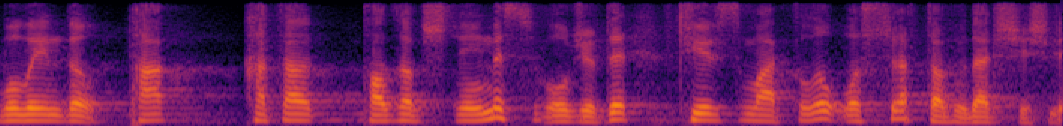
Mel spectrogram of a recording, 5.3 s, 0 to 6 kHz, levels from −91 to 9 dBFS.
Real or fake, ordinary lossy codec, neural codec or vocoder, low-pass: fake; none; codec, 16 kHz, 0.5 kbps, FunCodec, trained on Chinese and English, 25 frames a second; 5.4 kHz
